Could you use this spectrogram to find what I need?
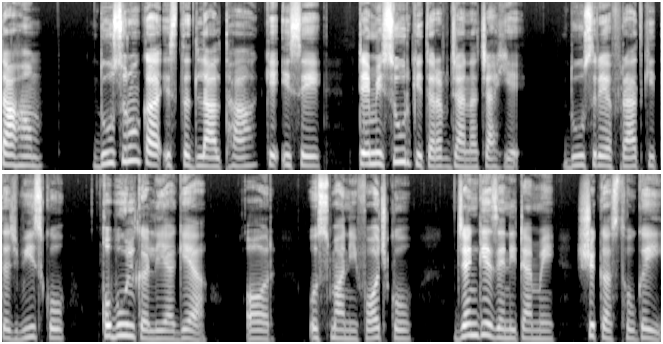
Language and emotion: Urdu, neutral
